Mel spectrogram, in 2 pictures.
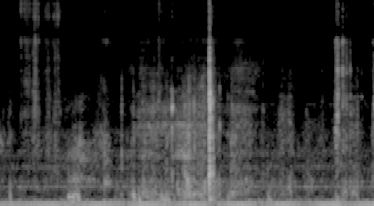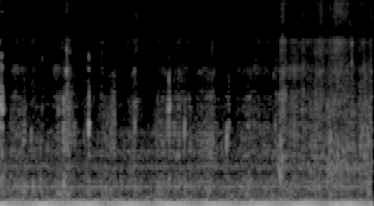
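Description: Biting into a crisp ration cracker spread with jelly and chewing it: one sharp crunch about three seconds in, then faint chewing and small crackles, over a low steady hum.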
